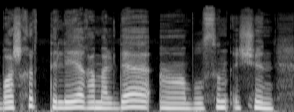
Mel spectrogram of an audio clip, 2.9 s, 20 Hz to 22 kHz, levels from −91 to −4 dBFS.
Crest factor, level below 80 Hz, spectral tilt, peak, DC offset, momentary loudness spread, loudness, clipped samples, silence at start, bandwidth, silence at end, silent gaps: 14 dB; -46 dBFS; -6 dB/octave; -6 dBFS; under 0.1%; 5 LU; -22 LUFS; under 0.1%; 0 s; 16 kHz; 0 s; none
